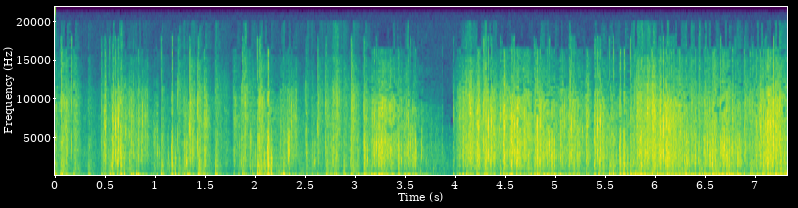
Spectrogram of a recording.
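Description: Rapid carbine fire crackles in dense, overlapping volleys during a Civil War battle in a video game, with a short lull just before four seconds and then a steady roar of shots.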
